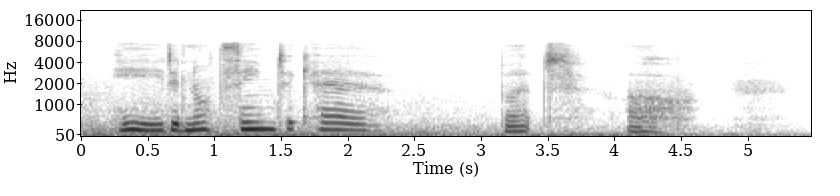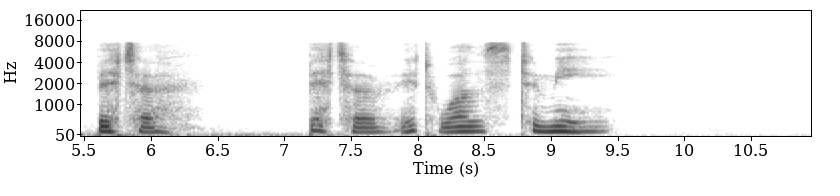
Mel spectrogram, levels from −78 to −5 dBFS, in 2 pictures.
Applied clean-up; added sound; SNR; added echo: none; Thunder / Explosion; 14 dB; none.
